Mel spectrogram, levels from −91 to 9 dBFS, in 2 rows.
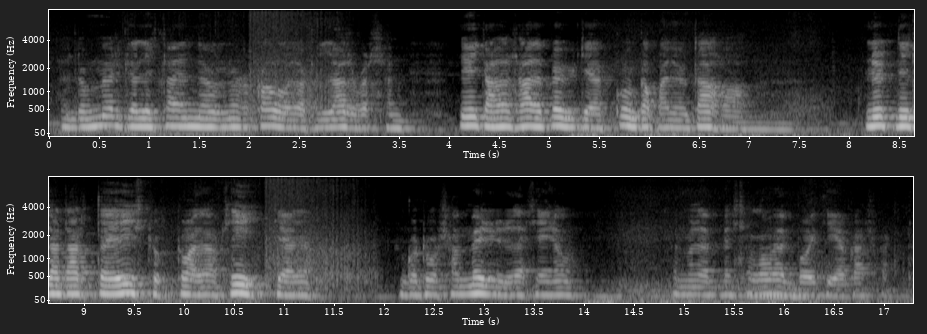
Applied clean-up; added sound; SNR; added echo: none; Truck; 17 dB; reverberation time 0.7 s.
